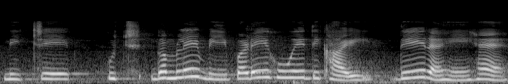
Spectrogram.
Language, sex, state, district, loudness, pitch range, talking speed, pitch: Hindi, male, Punjab, Fazilka, -14 LUFS, 235-295 Hz, 120 wpm, 260 Hz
